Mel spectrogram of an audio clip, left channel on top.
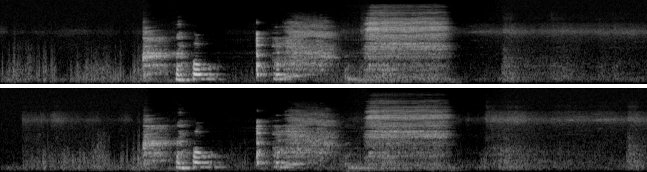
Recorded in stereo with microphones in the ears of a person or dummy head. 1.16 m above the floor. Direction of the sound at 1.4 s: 85° left.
